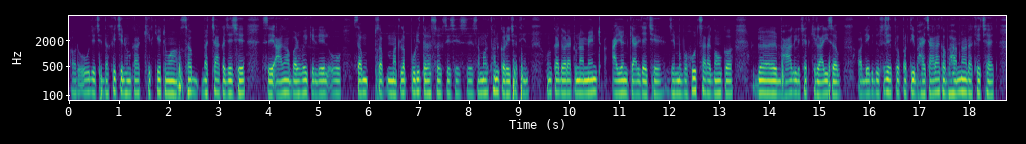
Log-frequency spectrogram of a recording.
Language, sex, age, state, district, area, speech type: Maithili, male, 18-30, Bihar, Darbhanga, rural, spontaneous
